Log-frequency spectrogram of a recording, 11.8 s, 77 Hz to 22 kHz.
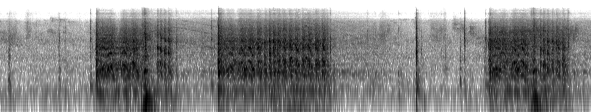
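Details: Dodge Ram 1500 project truck: three steady bursts of starter cranking, each a few seconds, engine never catches; crank-no-start while listening for the fuel pump and an unexplained beep; the fuel pump was previously worked on, so fuel delivery is suspected.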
